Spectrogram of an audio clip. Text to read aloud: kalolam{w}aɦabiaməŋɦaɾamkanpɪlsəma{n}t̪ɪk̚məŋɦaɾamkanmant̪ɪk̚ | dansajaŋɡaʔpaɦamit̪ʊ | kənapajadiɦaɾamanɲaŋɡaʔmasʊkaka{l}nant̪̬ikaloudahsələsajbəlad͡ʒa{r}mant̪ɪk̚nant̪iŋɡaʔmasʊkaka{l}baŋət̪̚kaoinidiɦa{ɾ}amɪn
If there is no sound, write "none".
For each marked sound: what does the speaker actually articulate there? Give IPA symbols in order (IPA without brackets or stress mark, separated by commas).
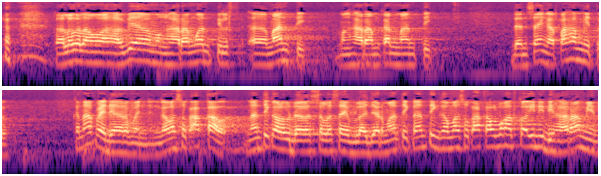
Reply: w, n, l, r, l, ɾ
